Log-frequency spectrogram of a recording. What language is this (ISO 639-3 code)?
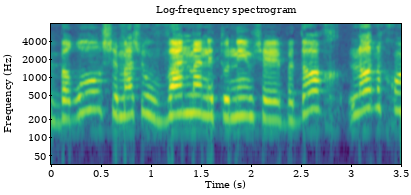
heb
